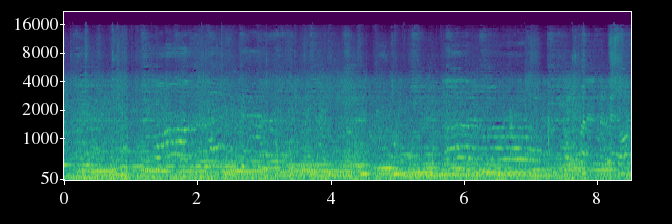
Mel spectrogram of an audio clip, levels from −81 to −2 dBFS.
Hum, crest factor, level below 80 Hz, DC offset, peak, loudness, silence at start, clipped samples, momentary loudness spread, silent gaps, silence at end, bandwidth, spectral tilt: none; 14 dB; -24 dBFS; under 0.1%; -2 dBFS; -17 LUFS; 0 s; under 0.1%; 2 LU; none; 0 s; 16.5 kHz; -7 dB/octave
